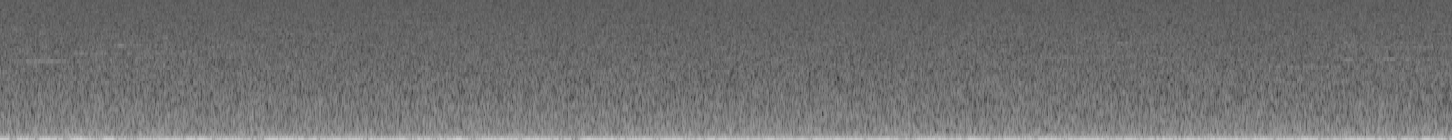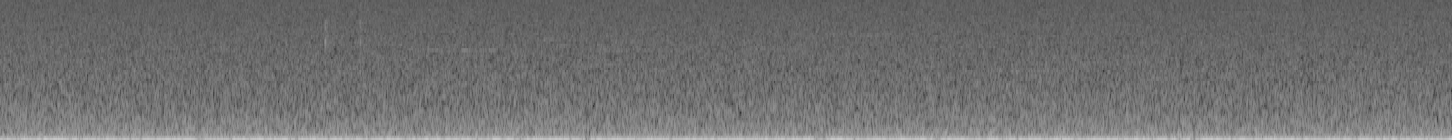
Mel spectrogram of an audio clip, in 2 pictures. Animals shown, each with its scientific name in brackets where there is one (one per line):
Hermit Thrush (Catharus guttatus)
